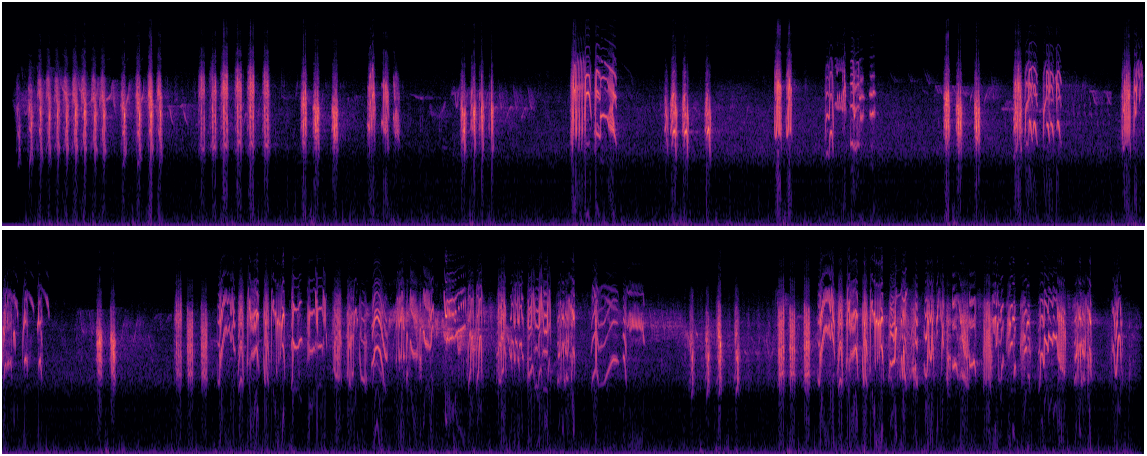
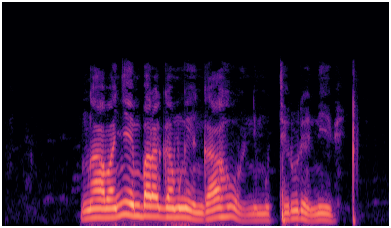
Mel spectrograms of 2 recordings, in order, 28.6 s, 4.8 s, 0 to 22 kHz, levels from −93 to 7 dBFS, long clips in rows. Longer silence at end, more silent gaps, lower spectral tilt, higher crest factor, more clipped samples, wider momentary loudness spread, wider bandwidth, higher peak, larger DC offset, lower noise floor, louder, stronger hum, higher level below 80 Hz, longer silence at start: second, 0.25 s vs 0.45 s; neither; second, 5.5 dB/octave vs -10 dB/octave; first, 24 dB vs 16 dB; neither; second, 11 LU vs 14 LU; first, 16 kHz vs 6.8 kHz; second, -6 dBFS vs -2 dBFS; neither; second, -64 dBFS vs -72 dBFS; second, -26 LUFS vs -18 LUFS; neither; second, -74 dBFS vs -56 dBFS; second, 0.2 s vs 1 s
